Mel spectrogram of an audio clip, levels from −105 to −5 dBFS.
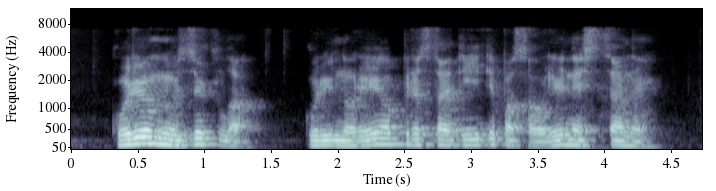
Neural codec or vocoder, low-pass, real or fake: codec, 16 kHz, 6 kbps, DAC; 7.2 kHz; fake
